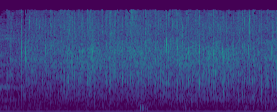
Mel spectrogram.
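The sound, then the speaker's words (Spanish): A crowd applauds steadily for about four seconds, a dense wash of many hands clapping at an even, sustained level with no voices breaking through. “Dale un aplauso por eso.”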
